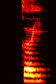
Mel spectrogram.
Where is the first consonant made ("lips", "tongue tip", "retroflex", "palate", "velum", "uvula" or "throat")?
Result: velum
